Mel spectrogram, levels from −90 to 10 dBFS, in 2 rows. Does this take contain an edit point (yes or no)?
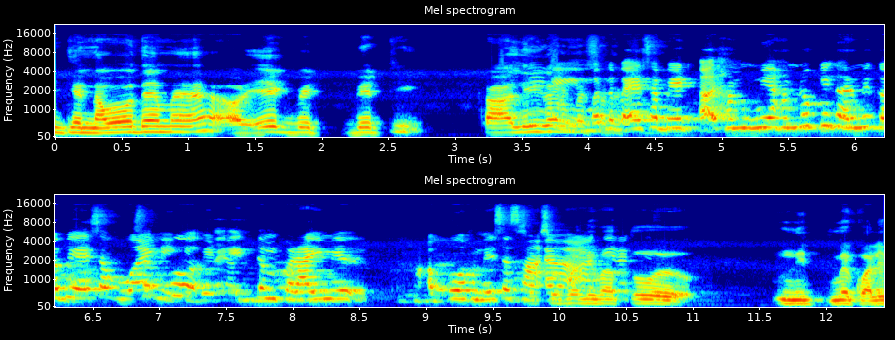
yes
